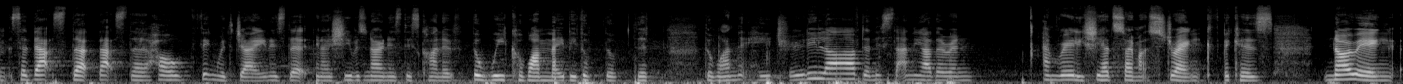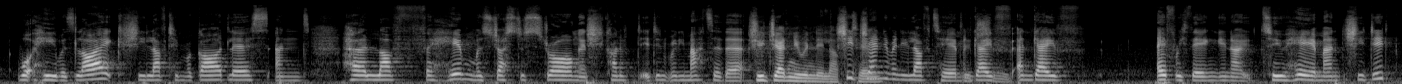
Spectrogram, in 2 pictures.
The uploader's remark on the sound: Backstage at the Magic At The Musicals. Talking to performers back stage at the Royal Albert Hall.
